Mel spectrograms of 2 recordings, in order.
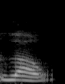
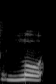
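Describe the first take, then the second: First: The vowel glides like an English diphthong. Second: The vowel is short, crisp and steady. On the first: The speaker calls it wrong. "It's not low" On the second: The speaker calls it right. "it's lo. Very crisp"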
